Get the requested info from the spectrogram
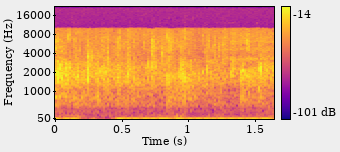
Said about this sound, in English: Thank you, worship team. You guys are awesome. Aren't they cool? Let's give a big round of applause.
